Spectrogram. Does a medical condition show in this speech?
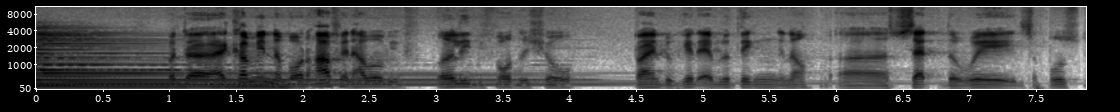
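No.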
